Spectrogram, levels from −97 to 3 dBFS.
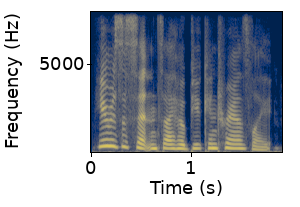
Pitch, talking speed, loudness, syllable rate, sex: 250 Hz, 280 wpm, -19 LUFS, 7.9 syllables/s, female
